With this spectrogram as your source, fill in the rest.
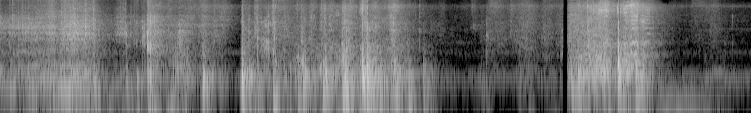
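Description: Cardboard scrapes and rustles as a box is opened.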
